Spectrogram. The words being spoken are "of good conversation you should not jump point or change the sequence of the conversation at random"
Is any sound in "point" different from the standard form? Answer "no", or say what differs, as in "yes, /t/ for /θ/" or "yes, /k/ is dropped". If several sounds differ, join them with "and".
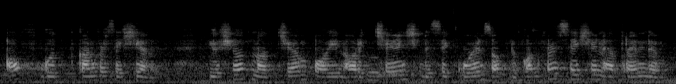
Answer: yes, /t/ is dropped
